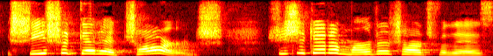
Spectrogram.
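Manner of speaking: usual speaking voice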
